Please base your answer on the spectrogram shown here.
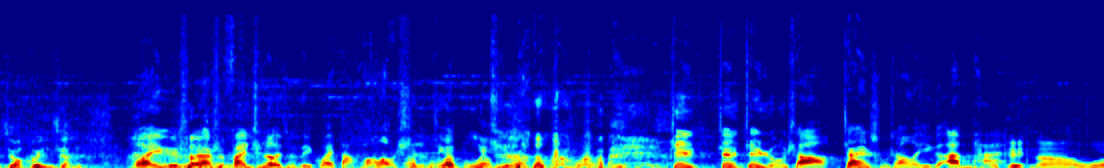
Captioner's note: laughs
